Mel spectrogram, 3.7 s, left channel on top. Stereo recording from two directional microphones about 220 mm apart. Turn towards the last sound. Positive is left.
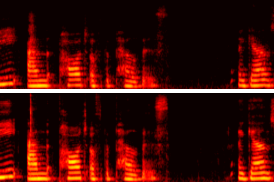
turn(degrees=-50)  # may be behind; listen again after turning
